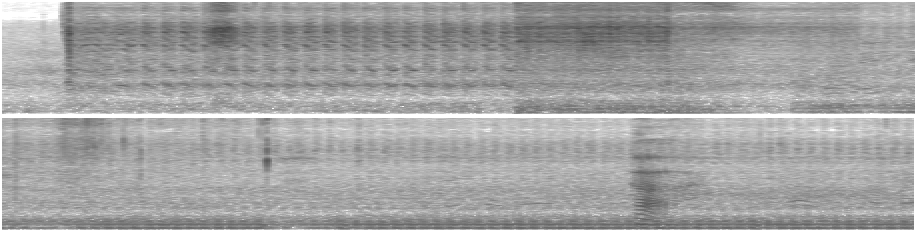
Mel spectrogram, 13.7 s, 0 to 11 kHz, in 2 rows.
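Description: A 1964 Dodge field find, long neglected, cranks and catches, then settles into a loud, steady running rumble close by, with voices talking over the engine.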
